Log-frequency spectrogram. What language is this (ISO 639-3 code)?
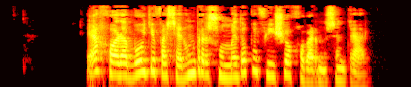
glg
